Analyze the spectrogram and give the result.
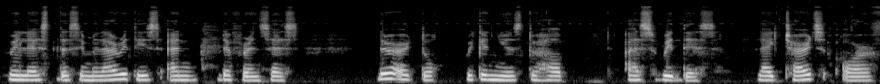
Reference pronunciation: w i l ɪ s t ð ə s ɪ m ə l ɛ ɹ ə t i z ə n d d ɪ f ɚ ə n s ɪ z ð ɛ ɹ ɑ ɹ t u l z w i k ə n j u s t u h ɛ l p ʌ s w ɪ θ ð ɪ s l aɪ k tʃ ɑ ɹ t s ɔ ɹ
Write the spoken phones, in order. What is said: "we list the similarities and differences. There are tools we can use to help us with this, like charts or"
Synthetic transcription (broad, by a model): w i l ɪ s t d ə s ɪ m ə l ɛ ɹ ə t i s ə n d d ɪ f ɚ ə n s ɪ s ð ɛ ɹ ɑ ɹ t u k w i k ə n j u s t u h ɛ l p ʌ s w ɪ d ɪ s l aɪ k tʃ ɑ ɹ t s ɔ ɹ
